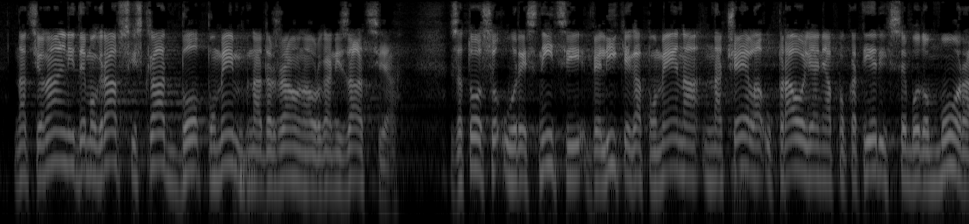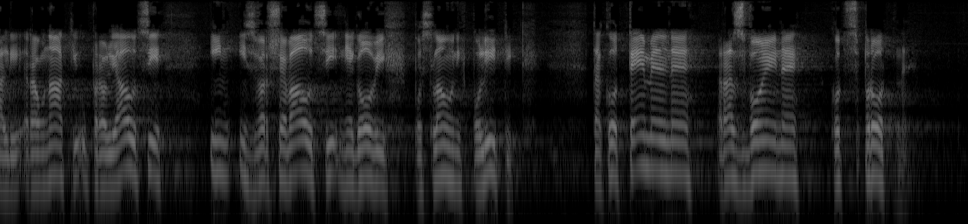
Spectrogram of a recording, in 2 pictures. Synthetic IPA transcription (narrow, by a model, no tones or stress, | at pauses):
nat̪siɔnaːlnid̪ɛmɔɡɾafskisklad̪bopɔmẽmbnad̪əɾʒaːwnaɔɾɡanizaːt̪sija̰ | zat̪oːsɔʔuɾɛsnit̪siʋɛlikɛɡapɔmeːnanat͡ʃɛːlaʔupɾaːwlʲjanjapɔkat̪iːɾixsɛboːd̪ɔmoːɾaliɾawnaːt̪iupɾawljawt̪si | inizʋəɾʃɛʋawt̪sinjɛɡɔʋixpɔslownixpɔliːt̪ikt̪akoːt̪ɛːmɛlnɛɾazʋɔːjnɛkɔt̪spɾoːt̪nɛ̰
